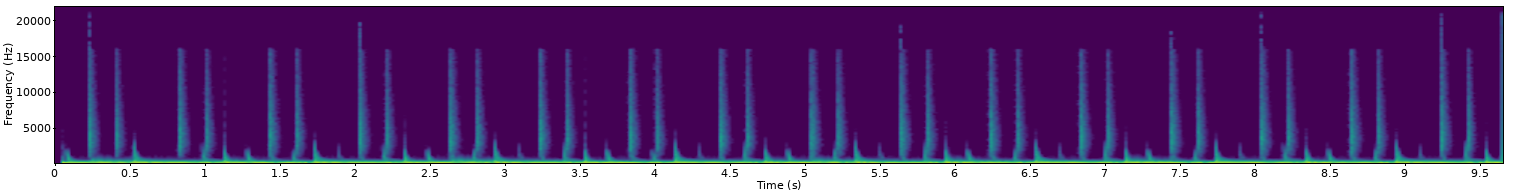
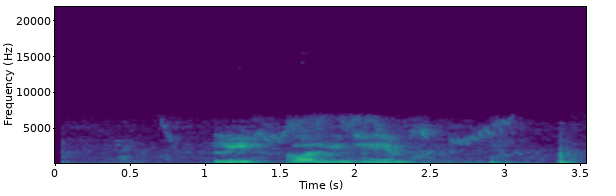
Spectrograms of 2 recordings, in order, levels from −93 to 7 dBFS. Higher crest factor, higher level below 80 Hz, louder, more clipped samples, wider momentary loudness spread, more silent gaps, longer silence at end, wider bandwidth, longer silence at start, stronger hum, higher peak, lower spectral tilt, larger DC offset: second, 8 dB vs 20 dB; first, -8 dBFS vs -56 dBFS; first, -16 LUFS vs -37 LUFS; neither; second, 3 LU vs 17 LU; neither; about the same, 0 s vs 0.05 s; second, 1.4 kHz vs 7.2 kHz; about the same, 0.05 s vs 0.05 s; neither; first, 0 dBFS vs -20 dBFS; first, -9 dB/octave vs -4.5 dB/octave; neither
